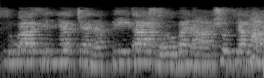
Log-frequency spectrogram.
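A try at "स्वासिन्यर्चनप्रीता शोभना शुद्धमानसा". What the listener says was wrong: Don't take a break after prita.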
